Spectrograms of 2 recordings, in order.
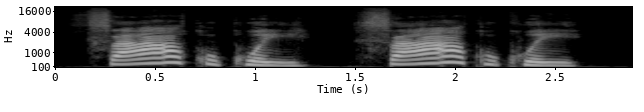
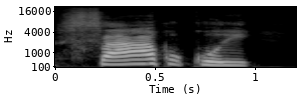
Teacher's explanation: the first syllable of the noun, which is the akoko, the tone on the first syllable loses its low tone. Then after that, the high tone of the final syllable of the pre-referential modifier spreads its high tone onto the first syllable of the noun, which has lost its low tone. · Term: tonal spread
